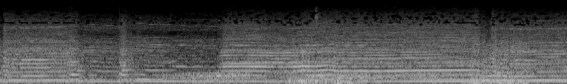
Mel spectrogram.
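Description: A racing car engine roars loudly, its pitch jumping as it shifts gears.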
